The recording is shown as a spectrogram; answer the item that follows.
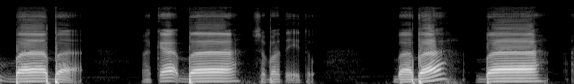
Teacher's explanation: Mad thabi'i panjangnya yaitu dua harakat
